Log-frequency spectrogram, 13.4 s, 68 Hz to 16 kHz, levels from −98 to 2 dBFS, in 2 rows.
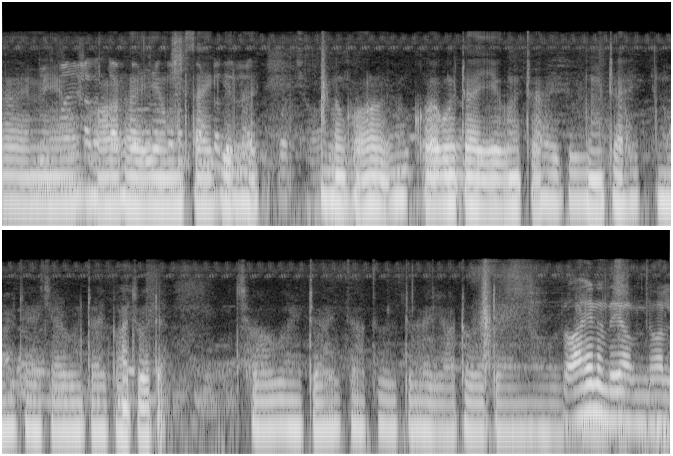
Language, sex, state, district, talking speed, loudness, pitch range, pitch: Bajjika, male, Bihar, Vaishali, 190 wpm, -18 LUFS, 115-125 Hz, 120 Hz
